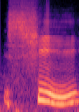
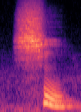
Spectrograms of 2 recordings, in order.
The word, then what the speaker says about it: she: tetap menjadi Nah terus si di objek dibacanya bukan si ya teman-teman tapi dibacanya she agak monyong sedikit oke di objek menjadi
